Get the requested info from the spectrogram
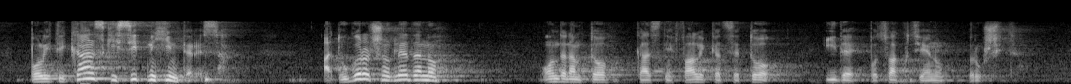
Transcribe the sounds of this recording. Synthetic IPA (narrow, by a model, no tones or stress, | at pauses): po̞lit̪ikanskixsit̪nixint̪eɾḛsḁ | a̰d̪uɡo̞ɾo̞t͡ʃnoɡle̞d̪ano̞ | o̞̰nd̪anamt̪o̞ːkasnije̞faːlikad̪se̞t̪oː | id̪epo̥sʋaku̥t̪sje̞ːnuɾuʃi̥t̪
